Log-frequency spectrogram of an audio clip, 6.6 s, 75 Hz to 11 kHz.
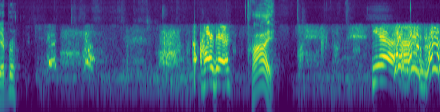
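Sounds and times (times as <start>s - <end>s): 
speech: 0.0s - 0.4s, 3.0s - 4.6s, 5.6s - 6.5s
dog barking over a phone call: 0.7s - 1.5s, 5.8s - 6.5s.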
